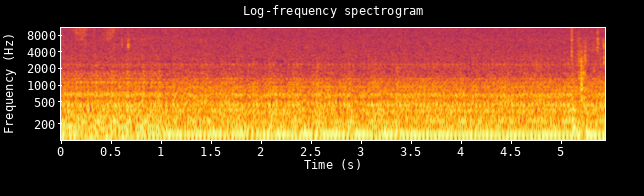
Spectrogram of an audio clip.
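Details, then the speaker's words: 2018 Nissan Sentra SV, 46,000 miles, in drive stopped or under 5 mph with foot on brake: low, uneven droning rumble with faint buzzy rattle/vibration; highway driving is quiet; cause not identified. "highway driving is perfectly quiet it's only when you're almost stopped or stopped with your foot on the brake"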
